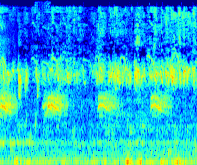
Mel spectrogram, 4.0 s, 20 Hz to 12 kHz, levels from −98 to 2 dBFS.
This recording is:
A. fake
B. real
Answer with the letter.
B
